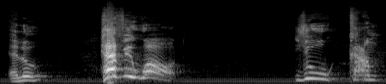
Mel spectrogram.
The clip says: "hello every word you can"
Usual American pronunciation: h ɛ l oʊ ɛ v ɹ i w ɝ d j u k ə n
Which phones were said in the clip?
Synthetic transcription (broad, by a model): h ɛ l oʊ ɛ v i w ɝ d j u k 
